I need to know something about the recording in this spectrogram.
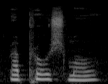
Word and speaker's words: rapprochement: Rapprochement. Am I pronouncing the word correctly?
